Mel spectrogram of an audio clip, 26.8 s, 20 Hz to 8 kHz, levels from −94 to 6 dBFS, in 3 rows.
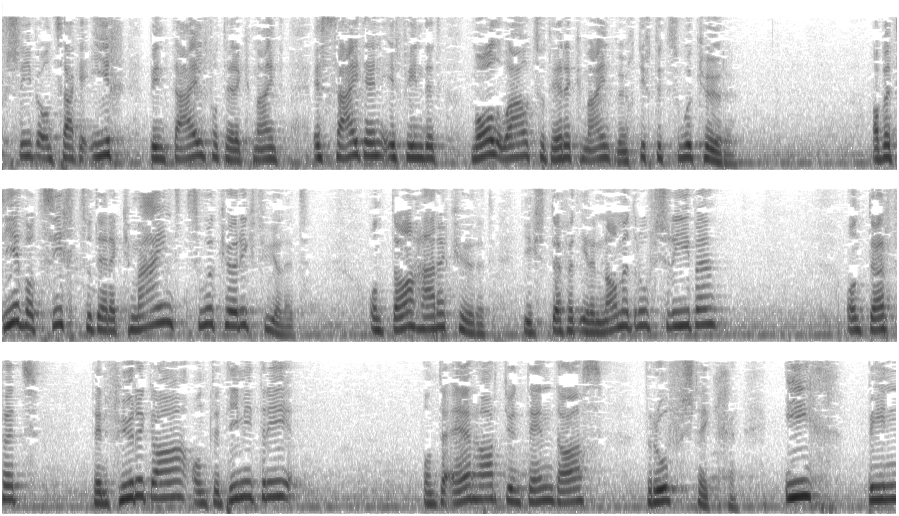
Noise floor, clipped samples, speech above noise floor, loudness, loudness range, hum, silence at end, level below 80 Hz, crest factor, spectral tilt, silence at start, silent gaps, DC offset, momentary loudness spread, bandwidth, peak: -45 dBFS; under 0.1%; 23 dB; -23 LUFS; 3 LU; none; 0 s; -50 dBFS; 16 dB; -8.5 dB/octave; 0 s; none; under 0.1%; 15 LU; 6.6 kHz; -6 dBFS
